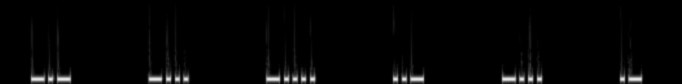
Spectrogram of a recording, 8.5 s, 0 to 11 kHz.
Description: Morse code, heard as a keyed tone, about 22 wpm, spaced as for 8 wpm, 700 Hz. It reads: KB6UBA
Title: USA Call Signs - 6 Characters - 6x Character Spacing - 22wpm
